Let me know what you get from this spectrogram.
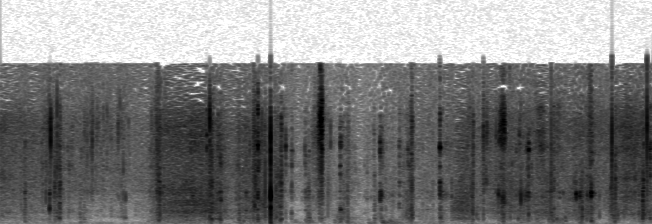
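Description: Close-miked chewing with many small wet mouth clicks, and a spoon clacking once against a ceramic bowl about two and a half seconds in.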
